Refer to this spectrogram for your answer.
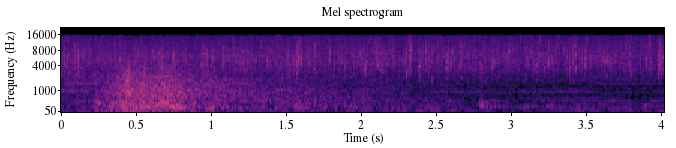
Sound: thunder booms

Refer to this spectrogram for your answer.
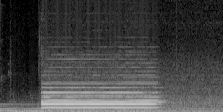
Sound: horn beeping

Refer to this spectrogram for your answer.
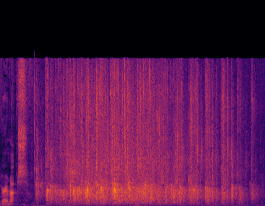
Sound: applause

